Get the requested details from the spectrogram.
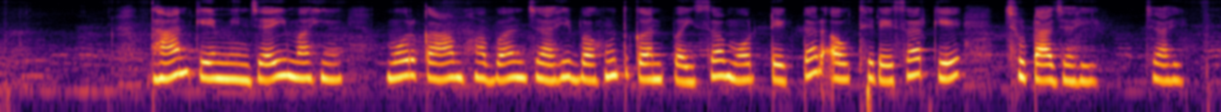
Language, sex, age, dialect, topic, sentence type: Chhattisgarhi, female, 18-24, Western/Budati/Khatahi, banking, statement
